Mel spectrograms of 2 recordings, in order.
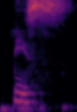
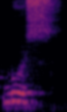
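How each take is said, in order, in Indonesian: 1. Vokalnya i. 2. Vokalnya u. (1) "kata tidak baku menggunakan i" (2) "Kata baku menggunakan u"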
